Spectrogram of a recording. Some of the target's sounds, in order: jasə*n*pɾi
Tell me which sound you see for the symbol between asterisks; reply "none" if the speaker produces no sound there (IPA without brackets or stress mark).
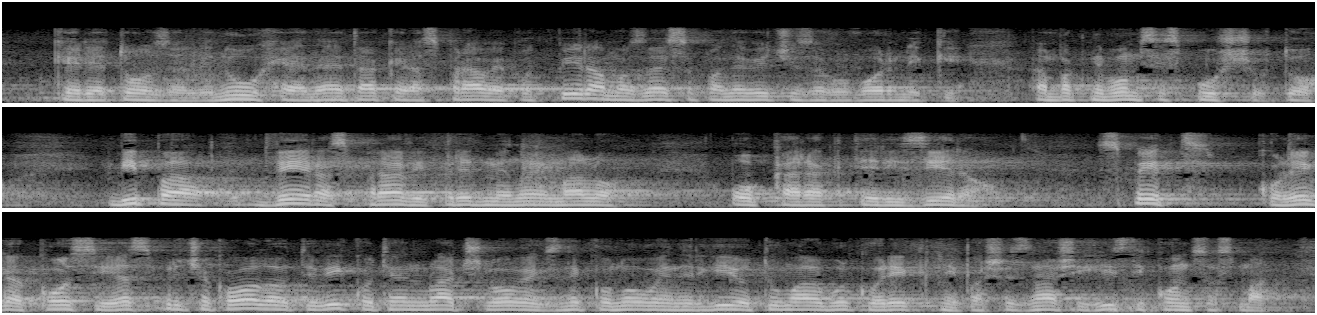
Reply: m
